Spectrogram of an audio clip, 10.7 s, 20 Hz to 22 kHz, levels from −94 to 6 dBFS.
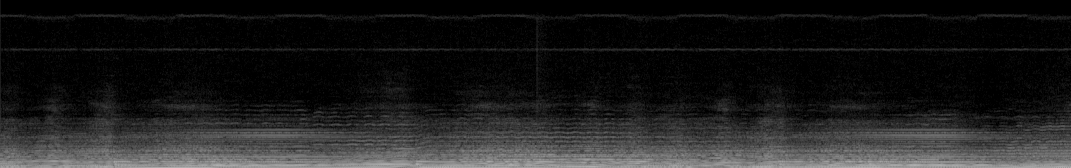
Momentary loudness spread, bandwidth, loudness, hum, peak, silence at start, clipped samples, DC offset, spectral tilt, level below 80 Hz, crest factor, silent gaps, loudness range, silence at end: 5 LU; 8 kHz; -32 LUFS; 50 Hz at -60 dBFS; -16 dBFS; 0 s; under 0.1%; under 0.1%; -8 dB/octave; -60 dBFS; 16 dB; none; 1 LU; 0 s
